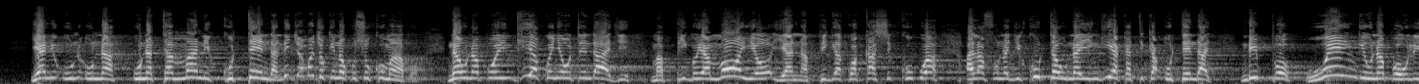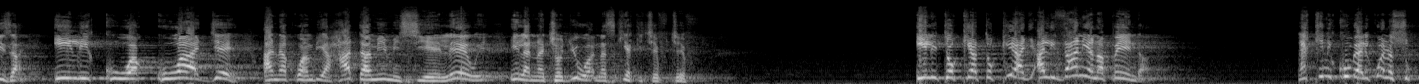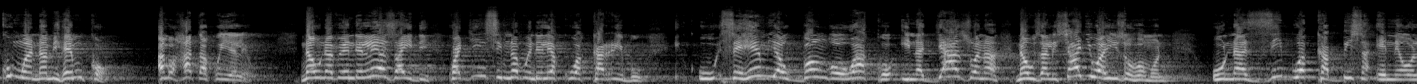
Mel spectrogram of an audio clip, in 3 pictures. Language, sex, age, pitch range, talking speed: Swahili, male, 50-69, 225-305 Hz, 105 wpm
